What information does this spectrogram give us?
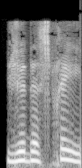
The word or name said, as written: jeu d'esprit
